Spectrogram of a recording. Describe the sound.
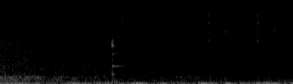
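Barber's scissors trimming hair around the ear in a gentleman's barber shop, giving a few faint, crisp snips at irregular intervals over a soft background hiss, with no talking.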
